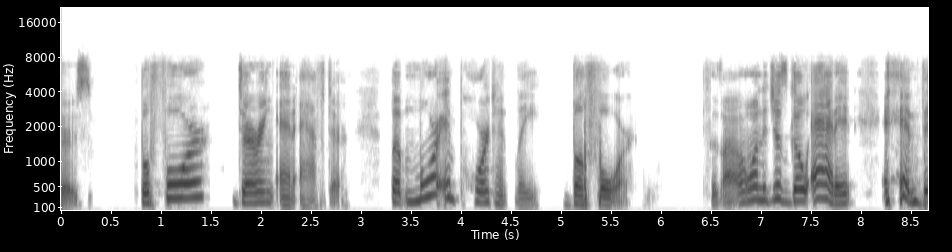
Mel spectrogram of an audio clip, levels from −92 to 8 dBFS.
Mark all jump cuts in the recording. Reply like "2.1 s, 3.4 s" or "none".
6.5 s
